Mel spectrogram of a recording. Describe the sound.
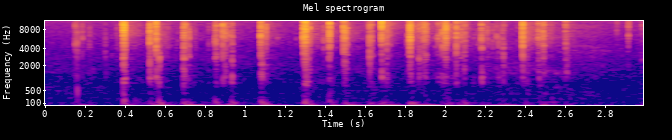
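Keys clatter on a computer keyboard as notes are typed for a doctor during a patient intake. Many light, quick clicks fall in an irregular run with brief pauses, quiet and without talk.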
